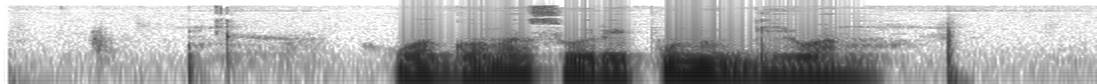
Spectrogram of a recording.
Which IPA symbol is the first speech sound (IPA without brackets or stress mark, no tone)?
w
